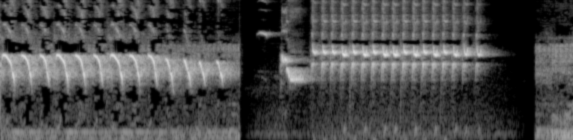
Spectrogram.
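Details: White-rumped shama (murai batu) singing vigorously as a lure recording full of fill-in phrases: a dozen quick, falling whistled notes in a row, a short silence, then a fast, buzzy, even trill of repeated high notes.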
